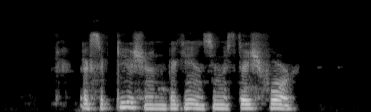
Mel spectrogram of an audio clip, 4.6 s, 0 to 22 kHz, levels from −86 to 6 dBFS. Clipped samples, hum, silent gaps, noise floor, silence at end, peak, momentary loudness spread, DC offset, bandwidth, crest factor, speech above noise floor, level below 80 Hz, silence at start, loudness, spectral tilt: under 0.1%; none; none; -79 dBFS; 0.95 s; -6 dBFS; 7 LU; under 0.1%; 6.8 kHz; 16 dB; 58 dB; -64 dBFS; 0.7 s; -22 LUFS; -7 dB/octave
